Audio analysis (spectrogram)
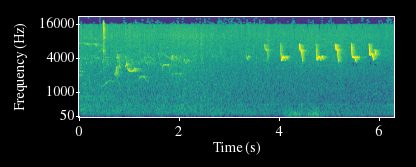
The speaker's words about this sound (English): That very mechanical dink, dink, dink you can hear is the chiff-chaff. And the reason the chiff-chaff is important is because it's the first of our summer migrants that we hear each year.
